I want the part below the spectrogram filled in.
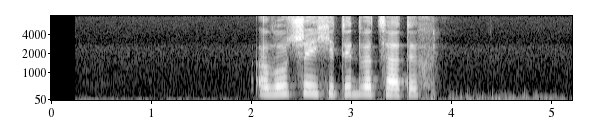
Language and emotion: Russian, neutral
